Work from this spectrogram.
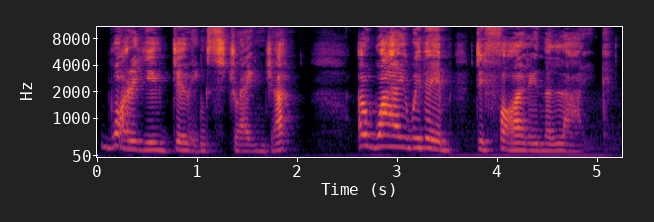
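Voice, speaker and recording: A woman voicing outraged, hostile men in a storybook crowd, shouting indignant accusations. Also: medium pitch, lively intonation, takes it slowly.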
